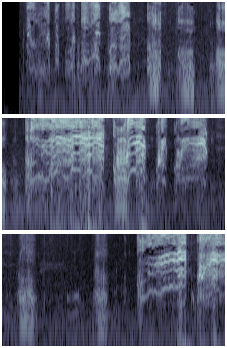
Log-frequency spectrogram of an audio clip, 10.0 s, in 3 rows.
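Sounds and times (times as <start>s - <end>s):
piglet squealing: 0.3s - 2.4s, 3.3s - 7.2s, 8.1s - 10.0s.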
